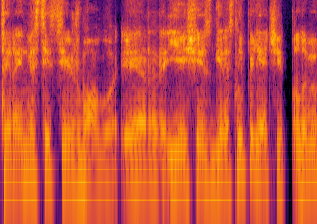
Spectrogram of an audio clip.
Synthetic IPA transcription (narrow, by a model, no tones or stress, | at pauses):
t̪ɐɪiɾɐɪnʲʋʲɛsʲt̪ʲɪt͡sʲɪjɛɪʒmoːɡuːʔɪrjiɛɪʃʲɛɪsɡʲɛɾʲɛsʲnʲɪpʲɪlʲiɛt͡ʃʲɛɪlˠɐbʲɛʊ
